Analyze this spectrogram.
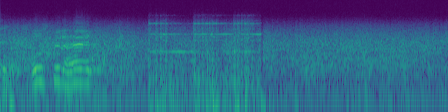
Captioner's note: ringing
